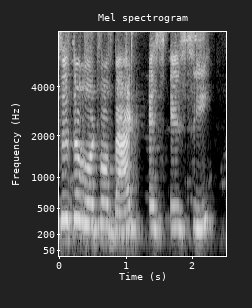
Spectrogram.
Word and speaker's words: sac: This is the word for bag, S-A-C. It is pronounced as sac. In this, the last Sac. letter is also pronounced sac.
